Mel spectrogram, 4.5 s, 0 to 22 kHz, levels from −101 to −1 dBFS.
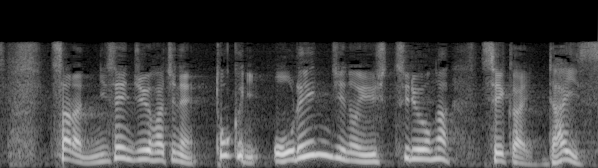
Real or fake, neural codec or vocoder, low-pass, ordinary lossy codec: real; none; none; none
